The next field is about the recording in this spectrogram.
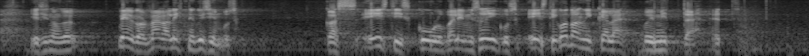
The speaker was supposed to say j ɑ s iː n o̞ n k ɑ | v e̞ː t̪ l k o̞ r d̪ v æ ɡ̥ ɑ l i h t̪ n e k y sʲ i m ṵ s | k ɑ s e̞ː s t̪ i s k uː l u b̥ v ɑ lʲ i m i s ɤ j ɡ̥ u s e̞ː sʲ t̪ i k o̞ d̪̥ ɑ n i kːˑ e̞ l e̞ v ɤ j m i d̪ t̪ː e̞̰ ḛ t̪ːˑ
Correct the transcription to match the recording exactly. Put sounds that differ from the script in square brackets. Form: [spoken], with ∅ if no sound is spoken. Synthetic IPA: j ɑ s iː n o̞ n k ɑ | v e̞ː [∅] l k o̞ r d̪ v æ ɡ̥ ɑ l i h t̪ n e k y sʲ i m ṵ s | k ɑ s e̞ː s t̪ i s k uː l u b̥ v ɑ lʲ i m i s ɤ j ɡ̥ u s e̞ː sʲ t̪ i k o̞ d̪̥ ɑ n i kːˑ e̞ l e̞ v ɤ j m i [∅] t̪ː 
